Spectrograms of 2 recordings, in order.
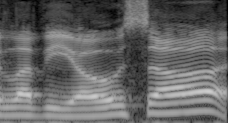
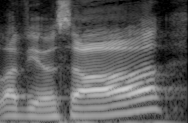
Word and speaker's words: Leviosa: for whatever, but you gotta just, you have to say Leviosa and not Leviosa, and you have to do the swish correctly.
